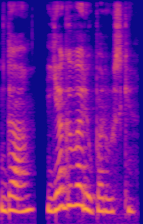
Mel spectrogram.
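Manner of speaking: ordinary delivery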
